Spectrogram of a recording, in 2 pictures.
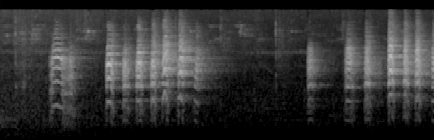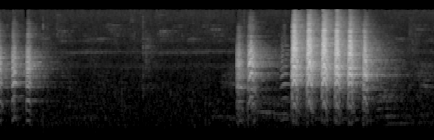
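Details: Oriental pied hornbill in Malaysia giving loud harsh cackling bursts, each a rapid series of broad squawking notes, three bouts separated by short pauses.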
